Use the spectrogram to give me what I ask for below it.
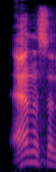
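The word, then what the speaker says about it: Anacin: Anison is spelled A N A C I N.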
